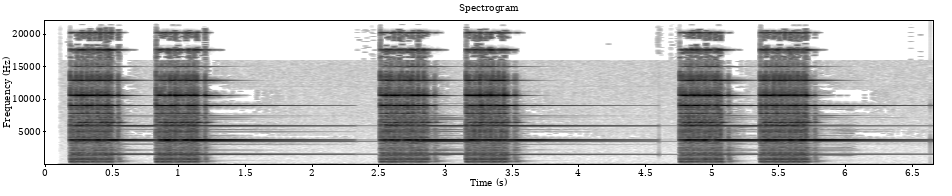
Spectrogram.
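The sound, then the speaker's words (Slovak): An old-fashioned telephone bell rings loudly in three double bursts, each pair of harsh metallic trills separated by short pauses, with no voices. “A pre zaujímavosť, v roku 1952 bolo do chaty Magúrka zavedené aj telefonické spojenie.”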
